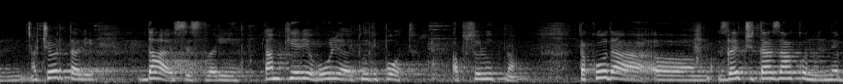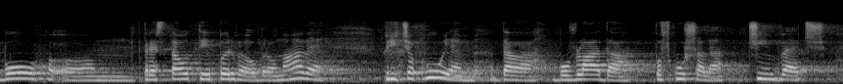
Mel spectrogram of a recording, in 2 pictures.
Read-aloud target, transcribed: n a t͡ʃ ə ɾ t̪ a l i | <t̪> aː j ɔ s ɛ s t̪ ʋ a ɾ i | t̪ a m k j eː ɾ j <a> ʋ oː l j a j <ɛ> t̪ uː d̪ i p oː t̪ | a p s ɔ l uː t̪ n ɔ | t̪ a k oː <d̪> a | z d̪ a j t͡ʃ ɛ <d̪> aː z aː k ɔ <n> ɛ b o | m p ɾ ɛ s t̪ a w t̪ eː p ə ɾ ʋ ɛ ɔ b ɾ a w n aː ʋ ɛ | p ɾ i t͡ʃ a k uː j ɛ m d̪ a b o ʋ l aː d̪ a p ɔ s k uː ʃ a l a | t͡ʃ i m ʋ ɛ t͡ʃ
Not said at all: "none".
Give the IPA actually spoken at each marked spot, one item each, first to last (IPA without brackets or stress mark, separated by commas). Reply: d̪, ɛ, ɛ, d̪, t̪, nː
